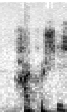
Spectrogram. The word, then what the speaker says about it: Rákosi: C'est donc Rákosi, c'est comme ça qu'on prononce, c'est bien ça, qui va diriger la Hongrie d'une main de fer.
